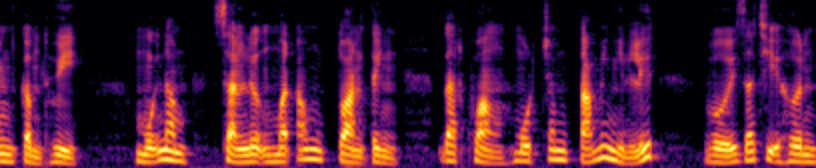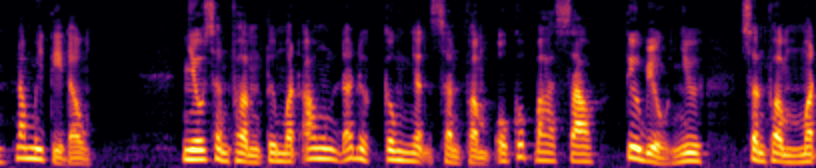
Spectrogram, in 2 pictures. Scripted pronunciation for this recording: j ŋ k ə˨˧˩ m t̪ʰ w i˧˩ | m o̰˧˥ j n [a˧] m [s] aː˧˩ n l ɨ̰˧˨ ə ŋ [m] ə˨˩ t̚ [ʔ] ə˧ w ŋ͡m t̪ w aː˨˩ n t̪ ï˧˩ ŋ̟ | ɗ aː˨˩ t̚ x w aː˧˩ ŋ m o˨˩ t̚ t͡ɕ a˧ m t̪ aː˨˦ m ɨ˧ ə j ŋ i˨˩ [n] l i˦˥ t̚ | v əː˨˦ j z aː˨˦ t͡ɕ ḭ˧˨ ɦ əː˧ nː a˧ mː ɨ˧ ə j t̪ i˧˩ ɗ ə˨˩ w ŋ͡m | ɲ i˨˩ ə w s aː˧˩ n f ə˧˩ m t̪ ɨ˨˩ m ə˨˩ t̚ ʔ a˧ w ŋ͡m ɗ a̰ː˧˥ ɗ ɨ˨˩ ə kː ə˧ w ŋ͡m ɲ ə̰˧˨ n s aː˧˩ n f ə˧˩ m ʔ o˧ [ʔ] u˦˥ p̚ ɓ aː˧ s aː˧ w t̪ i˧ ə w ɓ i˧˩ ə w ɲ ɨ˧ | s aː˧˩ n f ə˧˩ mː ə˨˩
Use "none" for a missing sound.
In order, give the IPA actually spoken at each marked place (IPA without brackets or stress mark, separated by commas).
a˧, s, m, ʔ, n, k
